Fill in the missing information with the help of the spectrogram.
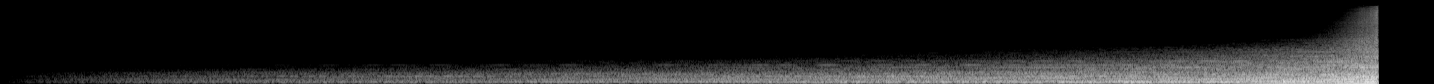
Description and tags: Dark Piano Tension
Reversed recording of hitting the low piano keys.
Dark horror scene or flashback building up to a particular moment before release.
Recorded stereo with a Zoom H4n.
approach, aptmosphere, build-up, buildup, cinematic, creepy, dark, daunting, drama, eerie, fear, flashback, hit, horror, murder, piano, reverse, reversed, scary, shock, stab, suspense, tension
